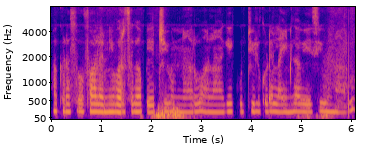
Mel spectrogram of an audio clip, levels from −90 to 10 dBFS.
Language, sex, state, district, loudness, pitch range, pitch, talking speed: Telugu, female, Andhra Pradesh, Annamaya, -22 LUFS, 195-210 Hz, 205 Hz, 120 wpm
